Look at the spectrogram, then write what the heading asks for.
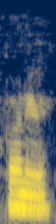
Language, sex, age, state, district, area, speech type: Assamese, male, 18-30, Assam, Dhemaji, rural, spontaneous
